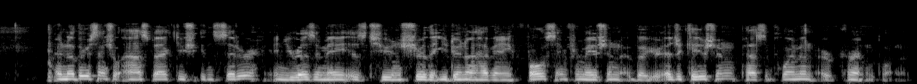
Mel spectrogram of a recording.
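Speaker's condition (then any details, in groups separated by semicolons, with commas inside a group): No condition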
